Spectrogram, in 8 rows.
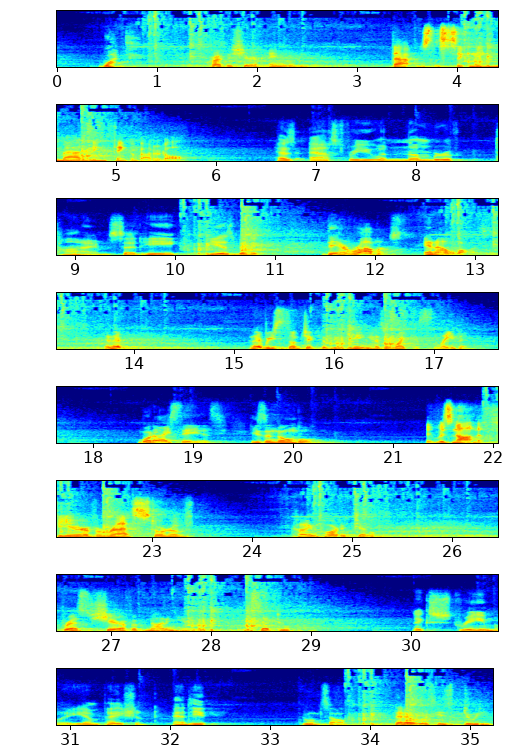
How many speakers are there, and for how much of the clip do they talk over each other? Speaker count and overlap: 3, no overlap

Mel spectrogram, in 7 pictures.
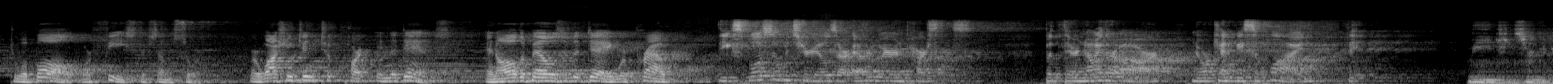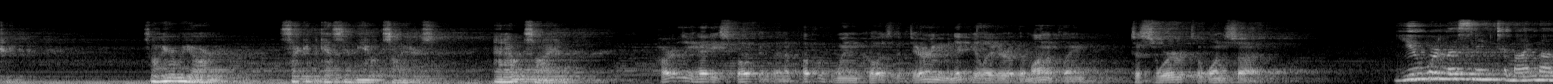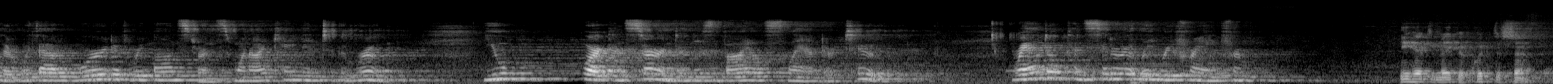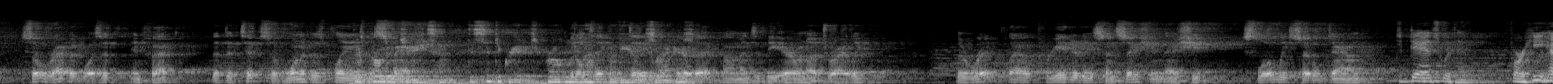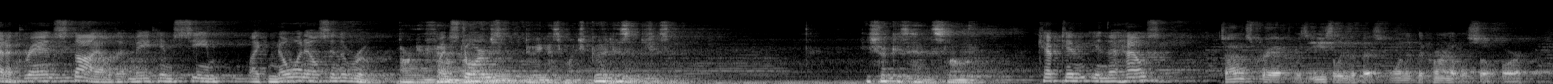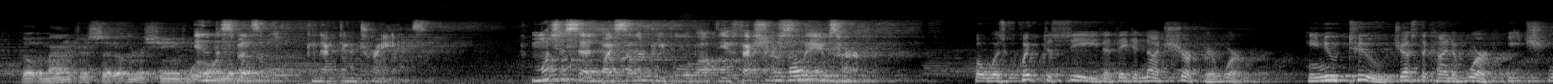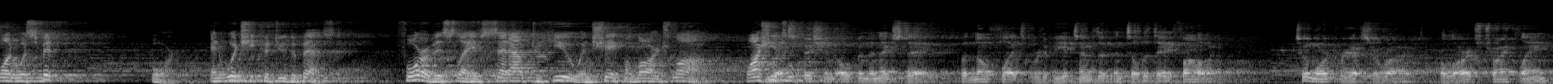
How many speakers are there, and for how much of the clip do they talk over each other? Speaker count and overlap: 5, about 5%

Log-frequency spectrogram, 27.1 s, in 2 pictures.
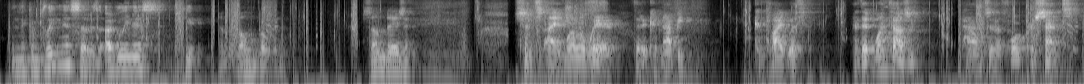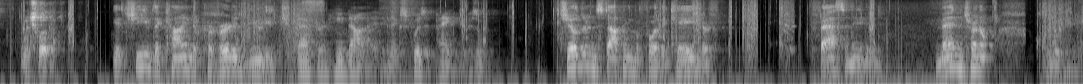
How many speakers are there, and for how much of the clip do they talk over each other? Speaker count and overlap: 3, no overlap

